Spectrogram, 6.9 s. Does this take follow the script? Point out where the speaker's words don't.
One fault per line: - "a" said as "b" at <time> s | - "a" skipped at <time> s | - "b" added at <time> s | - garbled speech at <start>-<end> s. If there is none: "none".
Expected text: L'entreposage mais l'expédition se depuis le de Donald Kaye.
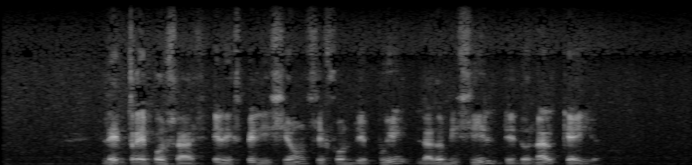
- "mais" said as "et" at 2.1 s
- "font" added at 3.2 s
- "domicile" added at 4.3 s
